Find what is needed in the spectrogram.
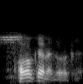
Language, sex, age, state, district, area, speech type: Telugu, male, 45-60, Andhra Pradesh, Krishna, rural, conversation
